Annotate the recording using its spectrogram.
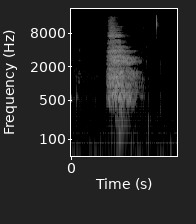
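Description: A person sighing once, a breathy exhale of about half a second near the middle, with quiet on either side.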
